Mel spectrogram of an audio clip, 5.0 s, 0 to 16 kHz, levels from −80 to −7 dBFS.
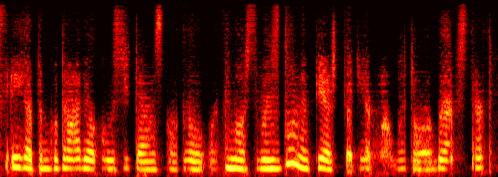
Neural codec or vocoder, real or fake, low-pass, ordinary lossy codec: codec, 44.1 kHz, 0.9 kbps, DAC; fake; 14.4 kHz; AAC, 96 kbps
